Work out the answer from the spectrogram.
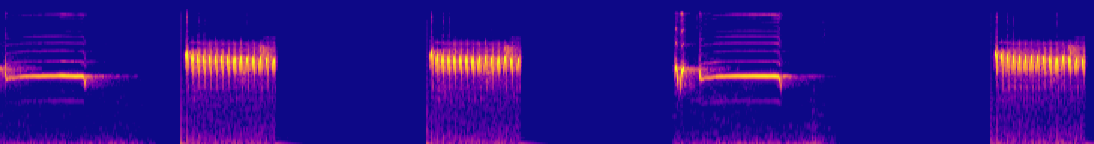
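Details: Whistled notes with abrupt flicked ends from a red-headed flowerpecker alternate with three pulsed, buzzy rattles in a lure meant for catching birds.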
